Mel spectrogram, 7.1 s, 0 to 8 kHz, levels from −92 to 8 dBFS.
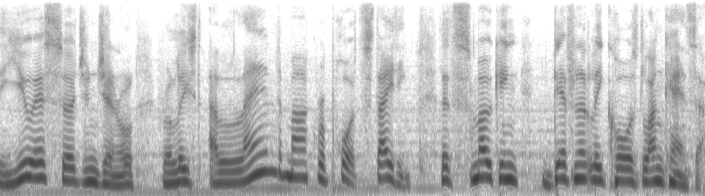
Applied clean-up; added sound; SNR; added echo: none; none; none; none.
